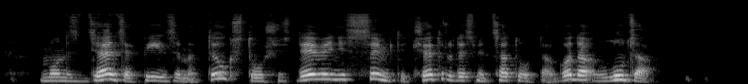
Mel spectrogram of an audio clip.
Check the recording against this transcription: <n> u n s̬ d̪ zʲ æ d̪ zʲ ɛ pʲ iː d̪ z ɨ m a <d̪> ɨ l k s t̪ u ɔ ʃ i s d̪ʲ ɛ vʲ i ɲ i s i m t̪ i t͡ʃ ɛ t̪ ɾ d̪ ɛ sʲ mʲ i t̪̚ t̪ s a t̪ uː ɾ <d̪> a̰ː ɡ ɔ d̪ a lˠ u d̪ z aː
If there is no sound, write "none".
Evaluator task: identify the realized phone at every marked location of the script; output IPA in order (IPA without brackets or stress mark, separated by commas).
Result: m, t̪, t̪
